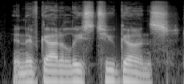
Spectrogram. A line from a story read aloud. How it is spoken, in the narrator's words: chuckled the peasant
